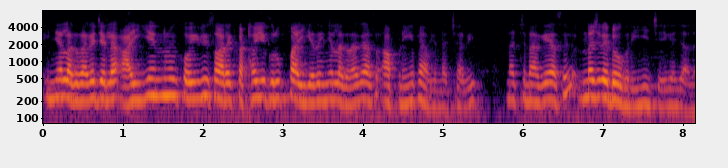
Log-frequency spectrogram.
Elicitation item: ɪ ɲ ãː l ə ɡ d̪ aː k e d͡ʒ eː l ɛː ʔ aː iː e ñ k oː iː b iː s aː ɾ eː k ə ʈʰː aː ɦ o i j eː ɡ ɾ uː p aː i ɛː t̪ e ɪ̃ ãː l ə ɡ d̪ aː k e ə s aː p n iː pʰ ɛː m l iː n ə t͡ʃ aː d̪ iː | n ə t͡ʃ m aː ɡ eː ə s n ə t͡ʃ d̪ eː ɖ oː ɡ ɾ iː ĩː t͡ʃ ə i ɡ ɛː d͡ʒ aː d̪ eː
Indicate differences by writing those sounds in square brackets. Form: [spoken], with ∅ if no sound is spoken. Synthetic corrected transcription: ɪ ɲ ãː l ə ɡ d̪ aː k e d͡ʒ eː l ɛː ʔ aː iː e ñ k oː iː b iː s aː ɾ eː k ə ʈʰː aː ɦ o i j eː ɡ ɾ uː p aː i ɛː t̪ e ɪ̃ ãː l ə ɡ d̪ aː k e ə s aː p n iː pʰ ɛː m l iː n ə t͡ʃ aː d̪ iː | n ə t͡ʃ [n] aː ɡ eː ə s n ə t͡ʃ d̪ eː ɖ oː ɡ ɾ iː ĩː t͡ʃ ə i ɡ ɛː d͡ʒ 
